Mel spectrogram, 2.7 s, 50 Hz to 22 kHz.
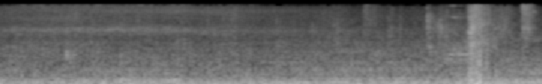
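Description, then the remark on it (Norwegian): The engine of bus 79, bound for the Jericho skole stop, rumbles steadily as the bus idles at a stop, with a short sharp hiss of air near the end. “Hvilken buss er det her?”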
